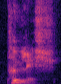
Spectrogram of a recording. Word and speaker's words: Polish: some phrasal verbs let let's look at the pronunciation problems that have appeared this week so the first one was Polish people from Poland are polish yeah not the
